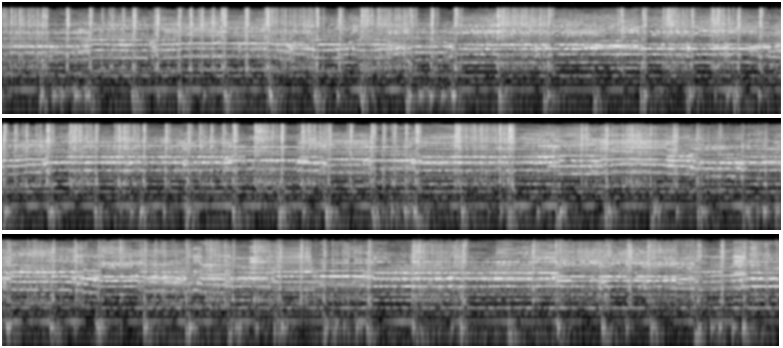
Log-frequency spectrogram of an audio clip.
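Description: Pipe band of Great Highland bagpipes playing a tune over steady, unbroken drones, with drums beating beneath.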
